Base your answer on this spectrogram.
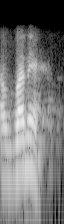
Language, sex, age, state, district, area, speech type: Manipuri, male, 60+, Manipur, Thoubal, rural, conversation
